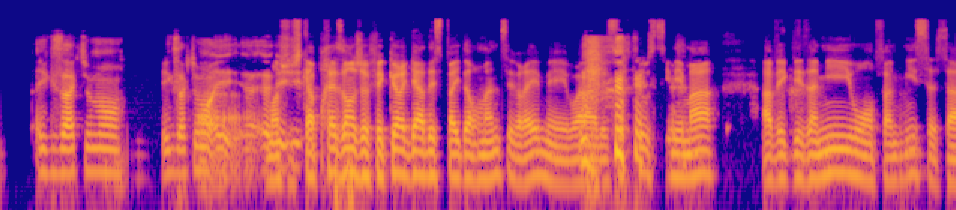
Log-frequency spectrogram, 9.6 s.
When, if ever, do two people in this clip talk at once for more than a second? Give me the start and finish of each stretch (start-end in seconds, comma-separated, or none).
none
